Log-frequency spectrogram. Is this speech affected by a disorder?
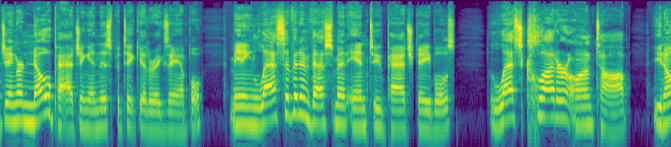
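No.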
